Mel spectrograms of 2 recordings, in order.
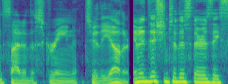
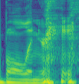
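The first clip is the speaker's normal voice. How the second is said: laughing. Real, not acted. Giggling over the ball joke.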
